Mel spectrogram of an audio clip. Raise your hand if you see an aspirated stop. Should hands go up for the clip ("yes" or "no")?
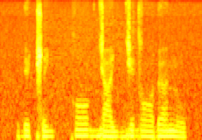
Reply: no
